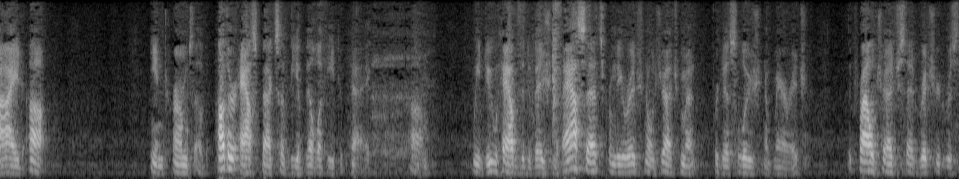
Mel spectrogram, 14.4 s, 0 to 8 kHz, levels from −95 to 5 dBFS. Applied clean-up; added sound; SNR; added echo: none; none; none; none.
